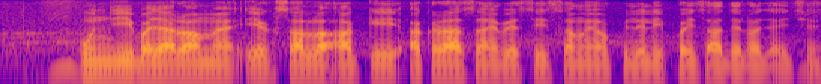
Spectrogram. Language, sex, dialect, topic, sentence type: Maithili, male, Angika, banking, statement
